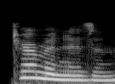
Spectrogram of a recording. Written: terminism

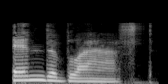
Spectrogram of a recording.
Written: endoblast

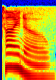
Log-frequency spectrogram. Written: Taino

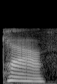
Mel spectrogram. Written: calf

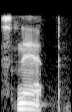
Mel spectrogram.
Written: SNP

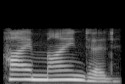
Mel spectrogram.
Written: high-minded

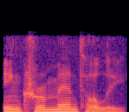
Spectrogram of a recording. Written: incrementally

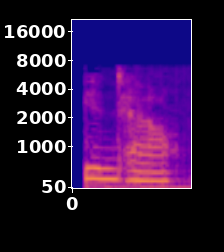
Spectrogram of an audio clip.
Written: intal

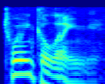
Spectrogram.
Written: twinkling

